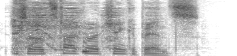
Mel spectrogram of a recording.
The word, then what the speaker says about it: chinquapin: what we got to we got to understand the pronunciation chinka pin okay a pin it's not qu like a q so that's the old spelling but you also see it spelled with a K it's been it's been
